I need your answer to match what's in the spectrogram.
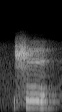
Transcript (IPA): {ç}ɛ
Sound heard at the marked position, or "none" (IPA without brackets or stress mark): ʂ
